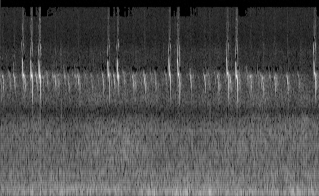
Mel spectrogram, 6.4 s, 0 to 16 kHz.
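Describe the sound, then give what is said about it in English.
A bird, recorded as bird 7, calls in repeated bursts of short, high-pitched chirps, a few quick notes at a time, returning every second or so over a steady, rumbling background noise. “Bird 7 might be something.”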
